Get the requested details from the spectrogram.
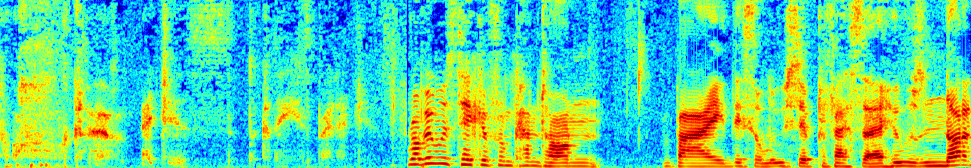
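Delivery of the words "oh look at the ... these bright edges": very soft, voiceless whisper; awed whisper. Real, not acted. Reviewer showing off a book's sprayed edges, hushed whisper.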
